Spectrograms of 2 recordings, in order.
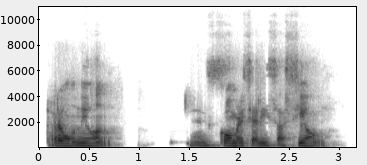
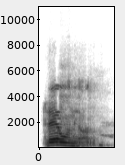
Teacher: So if you can hear how I pronounce it, I put the strongest accent, or I pronounce more the last part of the word.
